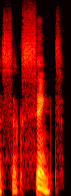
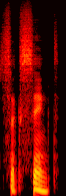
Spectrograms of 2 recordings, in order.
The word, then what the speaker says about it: succinct: and it is necessary to explain their meanings in a succinct, meaning brief manner. Succinct, succinct. So you want to make sure these two C's are separate, or separate syllables.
